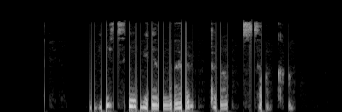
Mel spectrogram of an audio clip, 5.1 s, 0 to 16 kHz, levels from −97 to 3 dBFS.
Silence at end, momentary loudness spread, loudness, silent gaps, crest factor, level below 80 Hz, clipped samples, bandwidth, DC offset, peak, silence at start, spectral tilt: 0.75 s; 20 LU; -29 LUFS; 3.06-3.13 s, 3.57-3.63 s, 4.08-4.15 s, 4.26-4.32 s; 20 dB; -54 dBFS; under 0.1%; 8 kHz; under 0.1%; -10 dBFS; 1.35 s; -6.5 dB/octave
